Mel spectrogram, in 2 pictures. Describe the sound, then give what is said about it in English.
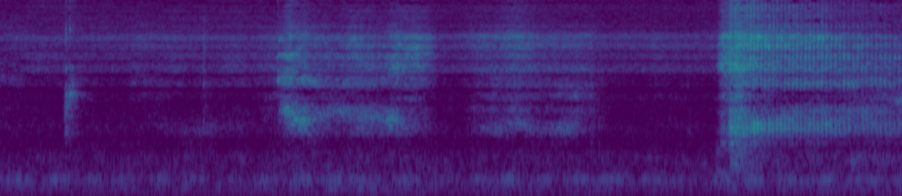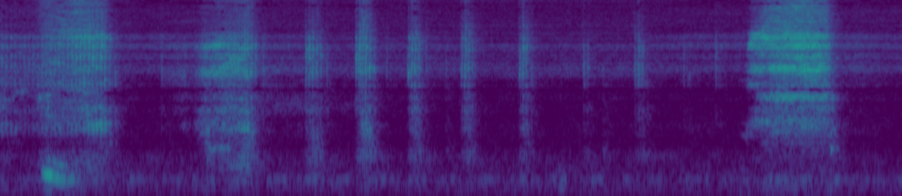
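Someone blows raspberries with the mouth: sputtering, breathy bursts of varying length, a few long ones and then a quick string of short ones. “I also do raspberries.”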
